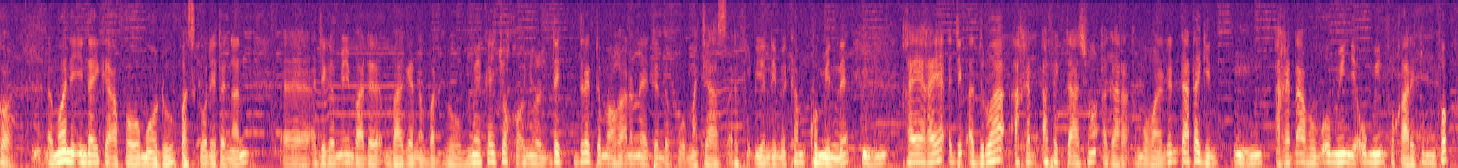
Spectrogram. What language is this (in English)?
Serer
